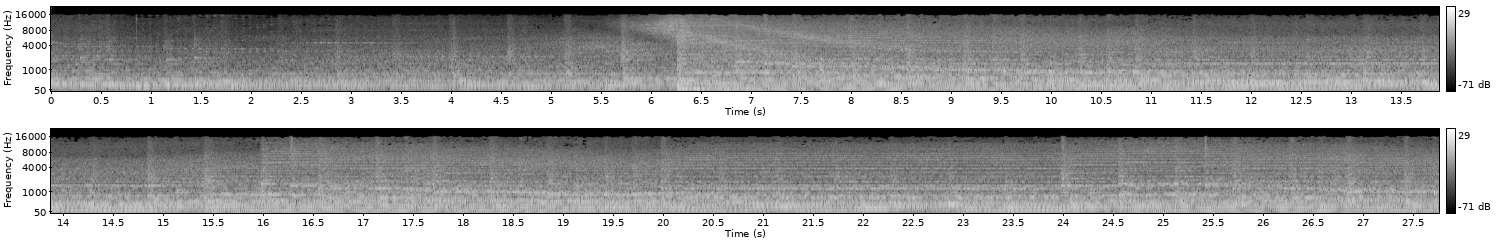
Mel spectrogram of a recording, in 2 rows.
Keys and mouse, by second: 2.5 click, 5.9 click, 7.9 click, 14.8 click, 21.5 click, 25.9 click.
